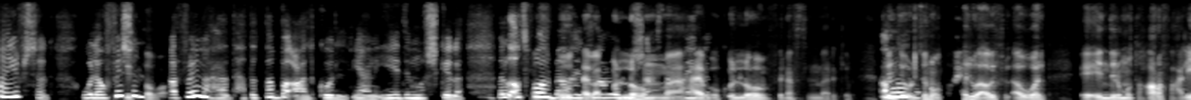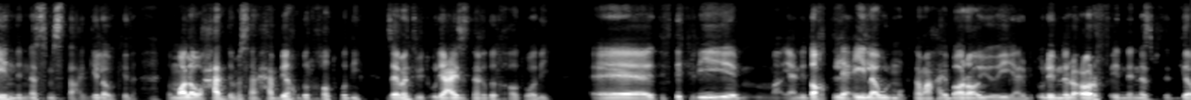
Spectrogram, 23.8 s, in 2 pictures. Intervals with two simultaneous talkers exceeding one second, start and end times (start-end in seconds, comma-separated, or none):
5.3-7.1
